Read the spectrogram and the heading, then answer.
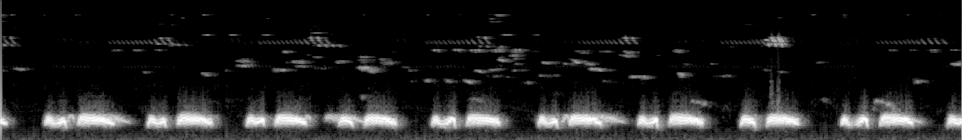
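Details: Thổ kim cooing from a male and female spotted dove, used to stir up wild doves: a run of low double coos, roughly one each second, even and insistent.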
